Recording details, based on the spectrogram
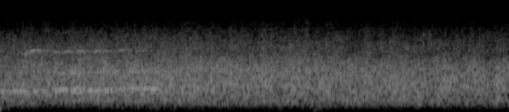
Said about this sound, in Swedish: Vi har ju alla blivit så välsignade av lovsången under den här konferensen. Jag tycker vi ska ge alla lovsångare och musiker en underbar applåd.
